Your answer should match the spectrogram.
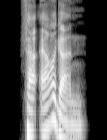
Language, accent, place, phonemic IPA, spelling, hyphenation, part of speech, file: German, Germany, Berlin, /fɛʁˈʔɛʁɡɐn/, verärgern, ver‧är‧gern, verb, De-verärgern.ogg
- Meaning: 1. to annoy, to anger, to upset 2. to antagonize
